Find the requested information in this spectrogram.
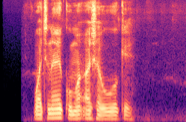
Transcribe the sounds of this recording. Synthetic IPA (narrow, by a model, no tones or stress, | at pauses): wat͡ʃinaekumaʔaʃawuwoke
